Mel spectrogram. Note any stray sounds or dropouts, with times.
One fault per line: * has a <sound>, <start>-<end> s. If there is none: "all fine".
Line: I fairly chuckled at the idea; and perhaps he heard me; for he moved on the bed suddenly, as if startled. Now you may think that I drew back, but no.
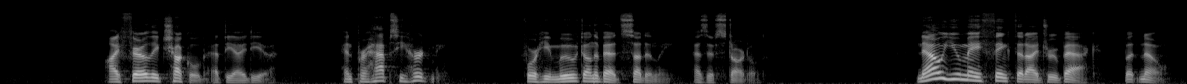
all fine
